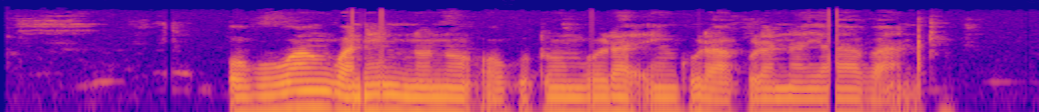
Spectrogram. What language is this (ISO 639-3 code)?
lug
